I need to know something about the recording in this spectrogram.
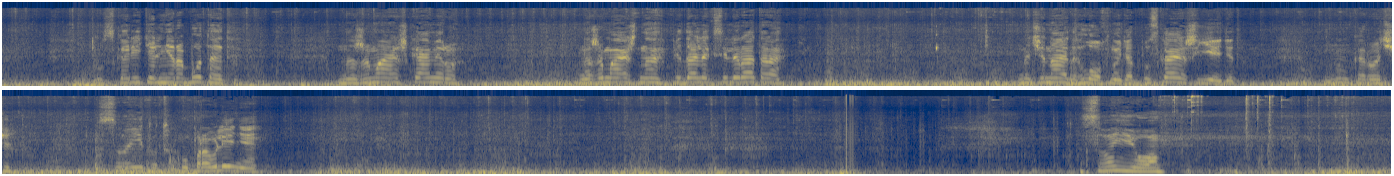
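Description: A car engine rumbles steadily.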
